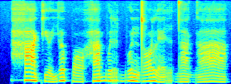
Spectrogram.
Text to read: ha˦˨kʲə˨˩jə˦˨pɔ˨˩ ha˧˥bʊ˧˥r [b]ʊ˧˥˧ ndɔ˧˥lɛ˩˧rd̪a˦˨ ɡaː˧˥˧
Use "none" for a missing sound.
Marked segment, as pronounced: b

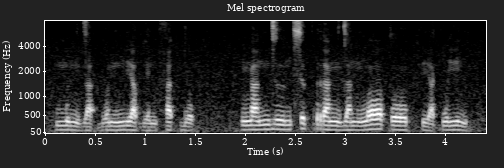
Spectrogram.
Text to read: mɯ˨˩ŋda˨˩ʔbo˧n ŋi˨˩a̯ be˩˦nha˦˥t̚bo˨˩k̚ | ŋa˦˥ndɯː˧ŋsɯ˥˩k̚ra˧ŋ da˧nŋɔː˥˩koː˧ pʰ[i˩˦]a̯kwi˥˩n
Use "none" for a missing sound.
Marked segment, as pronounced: i˩˦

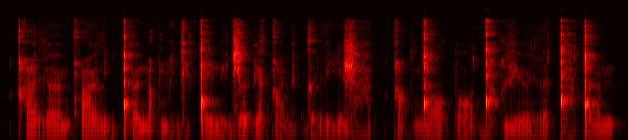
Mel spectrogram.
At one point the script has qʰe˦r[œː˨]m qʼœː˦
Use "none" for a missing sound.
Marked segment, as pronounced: œː˧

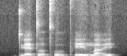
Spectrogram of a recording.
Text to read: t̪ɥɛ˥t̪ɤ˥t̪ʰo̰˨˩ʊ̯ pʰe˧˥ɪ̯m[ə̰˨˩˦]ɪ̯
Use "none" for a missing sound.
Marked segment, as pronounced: a̰˨˩˦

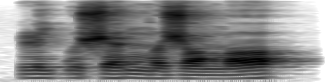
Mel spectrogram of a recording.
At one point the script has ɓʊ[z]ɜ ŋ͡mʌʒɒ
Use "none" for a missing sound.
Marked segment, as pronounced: ʃ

